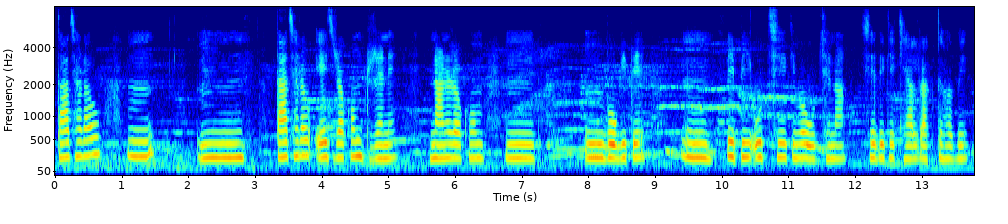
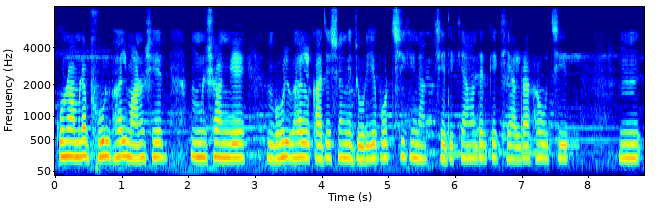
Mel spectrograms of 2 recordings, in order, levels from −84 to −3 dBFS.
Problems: constant background noise, background conversations at intervals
